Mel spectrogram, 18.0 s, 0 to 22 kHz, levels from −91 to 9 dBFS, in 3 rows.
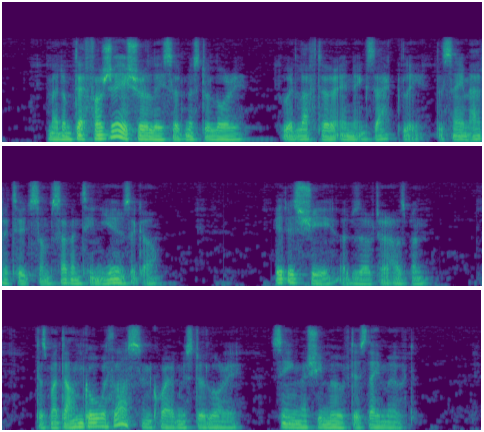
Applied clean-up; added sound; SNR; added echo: none; none; none; none.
